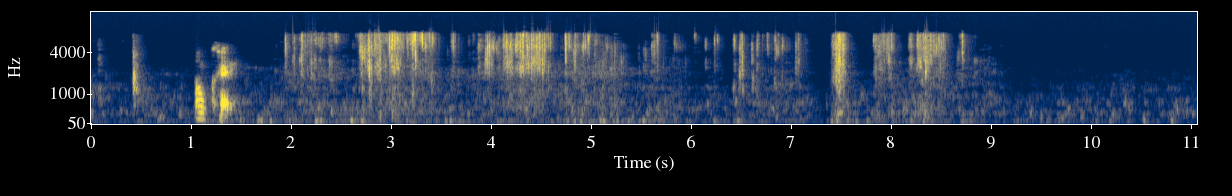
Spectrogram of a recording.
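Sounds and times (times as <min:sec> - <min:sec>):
paper towel wiping hands: 0:06.4 - 0:08.8.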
